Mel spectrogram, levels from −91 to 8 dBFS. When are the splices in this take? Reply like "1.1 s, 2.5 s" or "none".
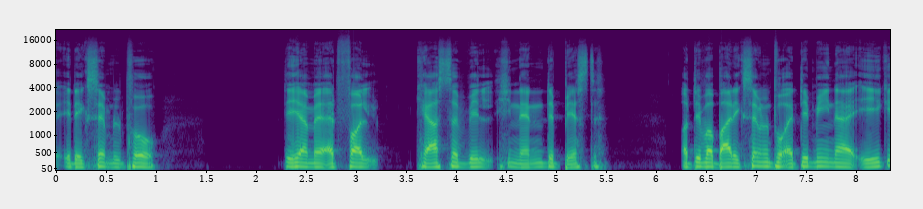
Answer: none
